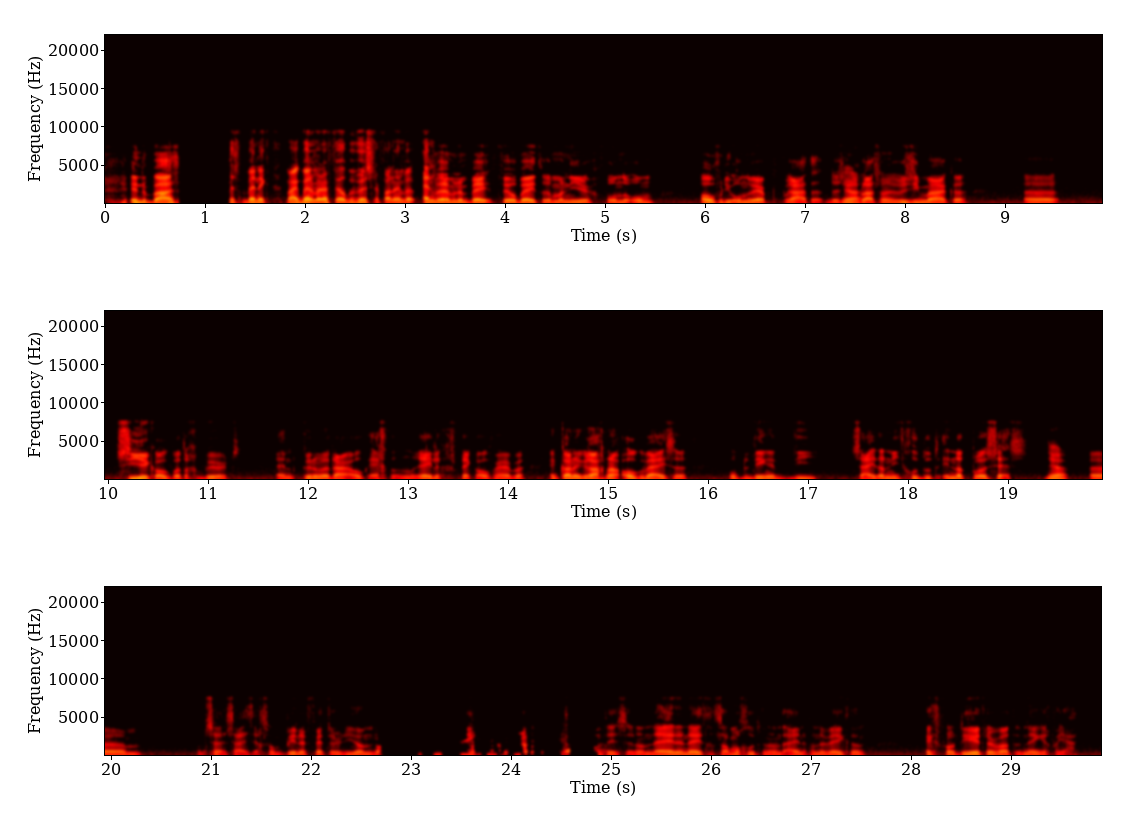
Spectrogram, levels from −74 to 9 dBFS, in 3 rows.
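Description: At 0.72 s the speech simply stops for about half a second, until 1.25 s, and then picks up again. That's most likely a playback stall. From 1.25 to 3.29 s you get the catch-up at higher speed: the player races through its backlog at 1.25x, so everything runs about four semitones sharp before settling back. Around 22.6 s the other side's voice likely starts leaking through, in brief scraps at 22.62, 23.08, 23.59, 23.94, 24.5 and 24.88 s. The first and fifth are nearly as loud as the talker, and the rest are fainter. Right after the first scrap, from 22.72 to 22.86 s, the room background gets gated by the echo canceller, dropping by about 40 dB. From 23.14 to 24.88 s the talker's speech keeps dipping by as much as about 40 dB, over roughly a second and a half in total, which fits speech suppressed in double talk.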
